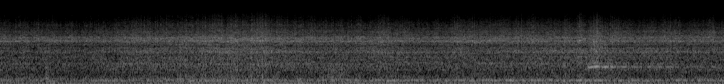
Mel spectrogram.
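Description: Steam locomotive standing at a station platform on an old film soundtrack: a steady hiss of steam over a low hum, with no beat of the exhaust. A short faint tone sounds about six seconds in.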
